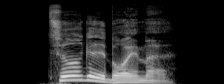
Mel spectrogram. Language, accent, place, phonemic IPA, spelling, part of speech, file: German, Germany, Berlin, /ˈt͡sʏʁɡl̩ˌbɔʏ̯mə/, Zürgelbäume, noun, De-Zürgelbäume.ogg
- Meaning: nominative/accusative/genitive plural of Zürgelbaum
